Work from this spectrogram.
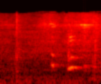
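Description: A puppy gives short, high whimpers, two brief squeaky cries close by over a quiet background.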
